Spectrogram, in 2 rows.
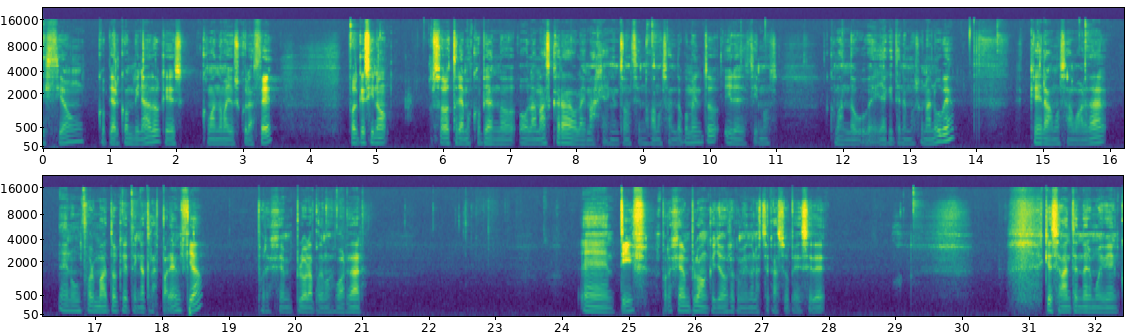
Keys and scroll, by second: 11.3 super+v, 20.2-22.7 typing.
